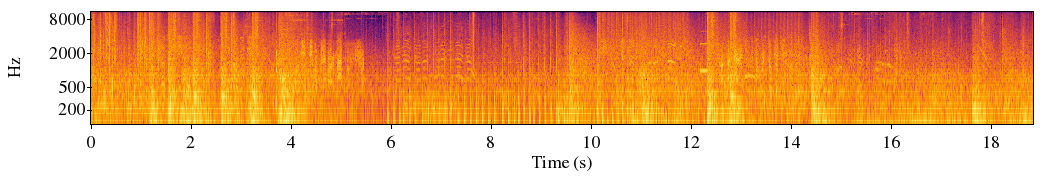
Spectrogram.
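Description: Pistol shots crack loudly one after another.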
